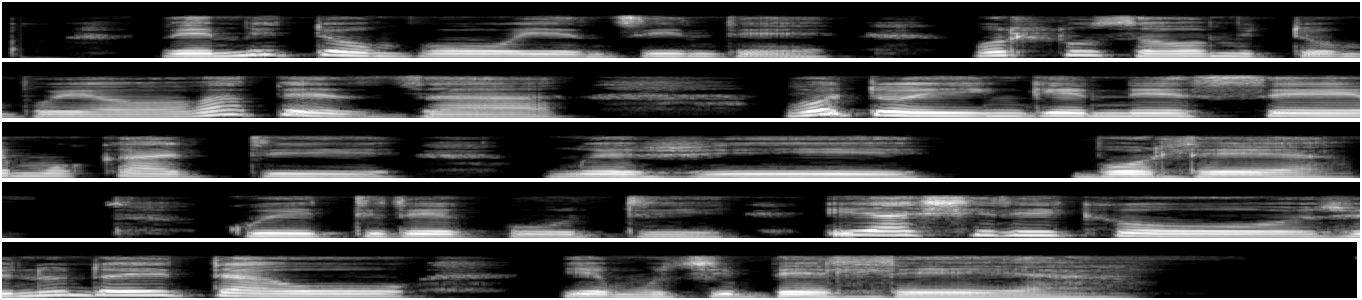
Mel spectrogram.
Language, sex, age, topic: Ndau, male, 18-24, health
